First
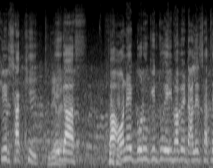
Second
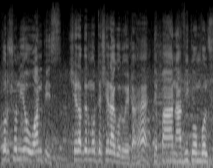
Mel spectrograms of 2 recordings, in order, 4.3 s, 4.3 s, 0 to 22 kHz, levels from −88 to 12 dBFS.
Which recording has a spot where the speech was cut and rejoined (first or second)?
second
